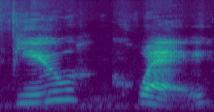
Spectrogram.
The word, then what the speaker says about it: Fuquay: Yeah, everybody says it's wrong. It's Fuquay. Fuquay. And there's always that awkwardness when you tell somebody like, yeah, we're from Fuquay, Varina, and they're like, can you spell that?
